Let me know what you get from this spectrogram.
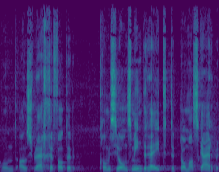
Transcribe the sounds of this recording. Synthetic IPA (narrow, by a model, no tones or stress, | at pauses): ʊndɑ̰lsʃpræχəɾfɔdəɾ | kʰɔmisjoːnsmɪndəɾɦɛɪtd̥ətɔmɑsɡ̥æɾb̥əɾ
